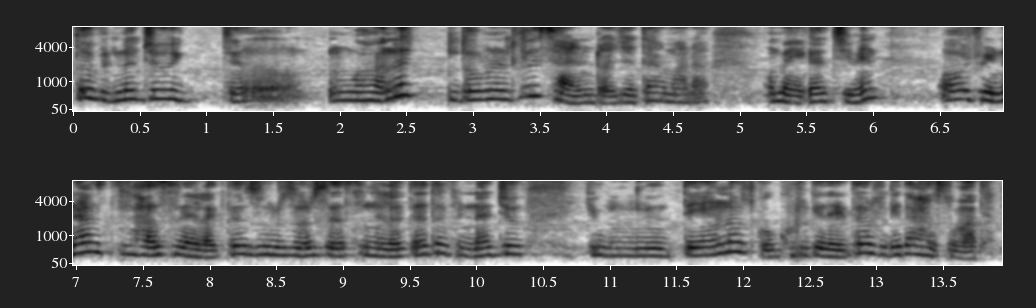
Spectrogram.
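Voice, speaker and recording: Crowd noise surrounds a woman whose voice sits high and moves at normal speed as she casually narrates fan fiction. She uses many fillers and briefly acts out each quote, and the audio is poor.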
